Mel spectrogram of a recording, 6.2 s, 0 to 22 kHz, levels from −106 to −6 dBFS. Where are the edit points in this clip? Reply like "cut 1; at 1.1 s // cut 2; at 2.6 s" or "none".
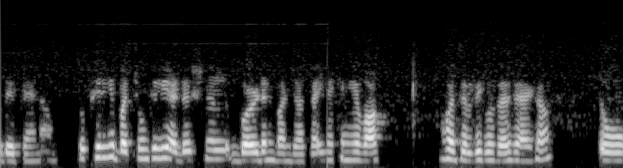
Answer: cut 1; at 3.1 s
